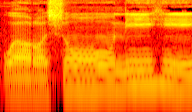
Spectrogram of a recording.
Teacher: Waw tak berbaris, maka jumpa dengan mad asli panjang 2 harakat.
